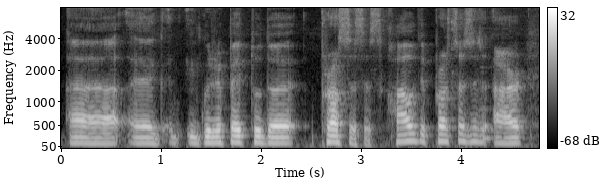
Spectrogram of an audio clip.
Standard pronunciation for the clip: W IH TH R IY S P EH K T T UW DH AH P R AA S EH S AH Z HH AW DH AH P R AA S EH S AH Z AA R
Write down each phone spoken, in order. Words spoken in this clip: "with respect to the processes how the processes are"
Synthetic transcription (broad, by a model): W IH R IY P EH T T UW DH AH P R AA S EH S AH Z HH AW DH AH P R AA S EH S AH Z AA R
